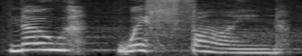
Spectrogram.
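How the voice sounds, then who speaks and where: A woman's voice: sits high, expressive, very slow, dry recording, heavily acted. A woman voicing a young girl witch, earnest and a little shy, in a storybook game.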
